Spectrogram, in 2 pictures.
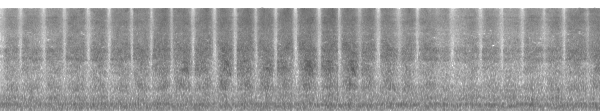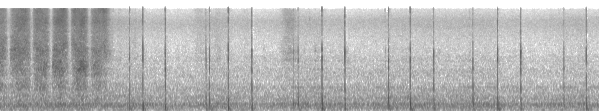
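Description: Short fingernails scratch the cover of a closed hardcover paper book lying flat, making a steady run of bright, rhythmic rasping strokes for about nine seconds. The scratching then quiets to a soft hiss broken by sharp, dry taps on the cover.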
